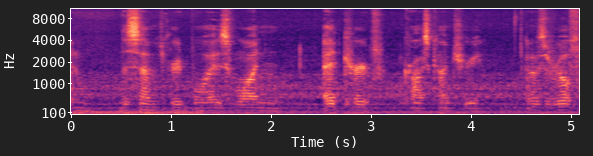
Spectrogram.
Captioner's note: voice muffled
